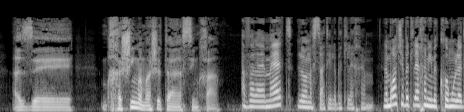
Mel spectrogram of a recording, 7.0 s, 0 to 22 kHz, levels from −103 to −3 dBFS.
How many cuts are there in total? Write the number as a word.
two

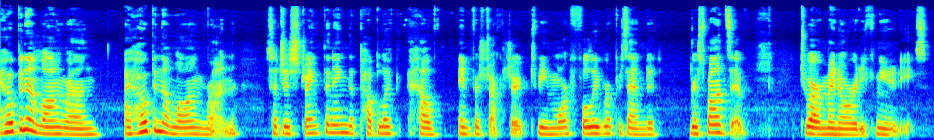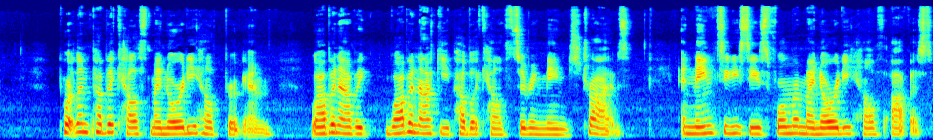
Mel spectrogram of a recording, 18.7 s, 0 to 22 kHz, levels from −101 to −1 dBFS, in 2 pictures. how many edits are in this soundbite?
one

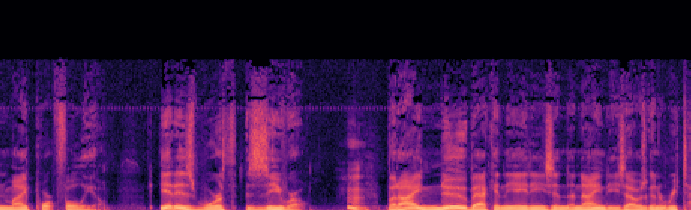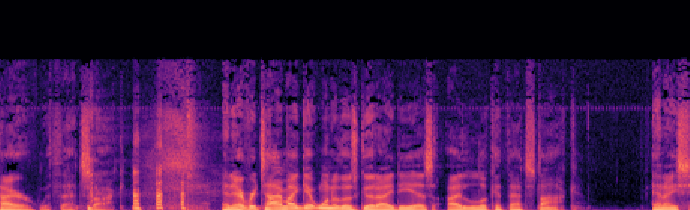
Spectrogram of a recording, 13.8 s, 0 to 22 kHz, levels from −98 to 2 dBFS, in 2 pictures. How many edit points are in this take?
zero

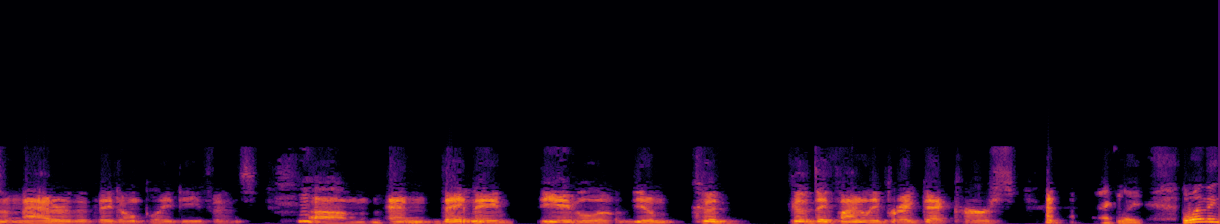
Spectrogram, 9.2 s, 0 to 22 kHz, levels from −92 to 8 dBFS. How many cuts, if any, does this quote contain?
one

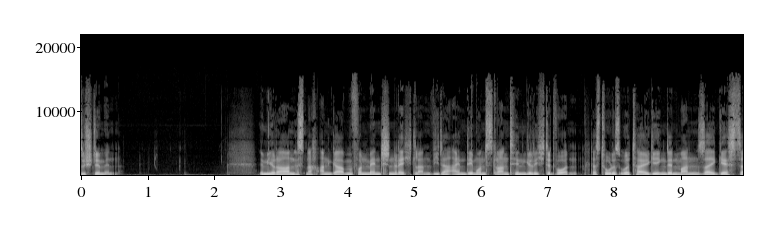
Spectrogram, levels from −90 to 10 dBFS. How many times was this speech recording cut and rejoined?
one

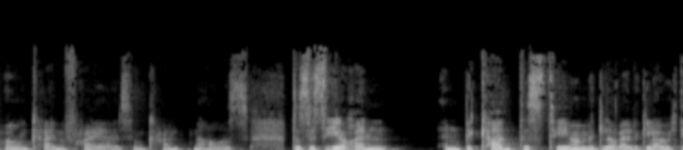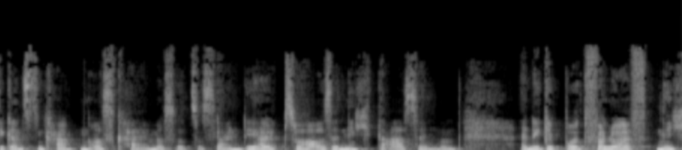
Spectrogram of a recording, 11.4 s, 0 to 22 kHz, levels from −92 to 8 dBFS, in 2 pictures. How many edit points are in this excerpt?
zero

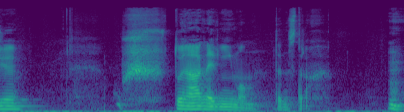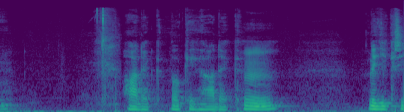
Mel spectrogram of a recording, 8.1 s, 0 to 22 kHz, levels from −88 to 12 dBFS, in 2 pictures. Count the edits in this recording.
two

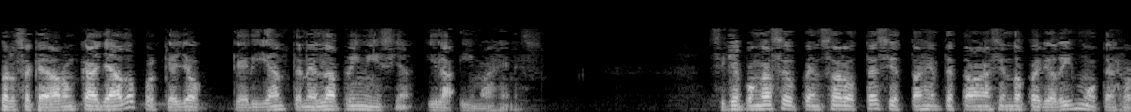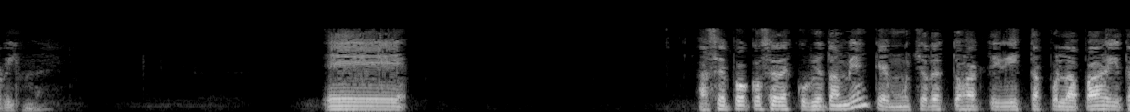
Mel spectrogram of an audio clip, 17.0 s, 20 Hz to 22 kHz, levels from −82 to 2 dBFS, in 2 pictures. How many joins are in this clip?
zero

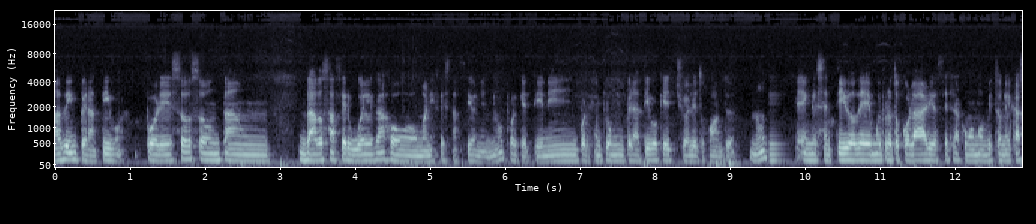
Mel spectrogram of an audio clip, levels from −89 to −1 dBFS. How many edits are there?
one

